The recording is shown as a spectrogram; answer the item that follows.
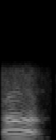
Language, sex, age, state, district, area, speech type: Assamese, female, 18-30, Assam, Dibrugarh, rural, conversation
